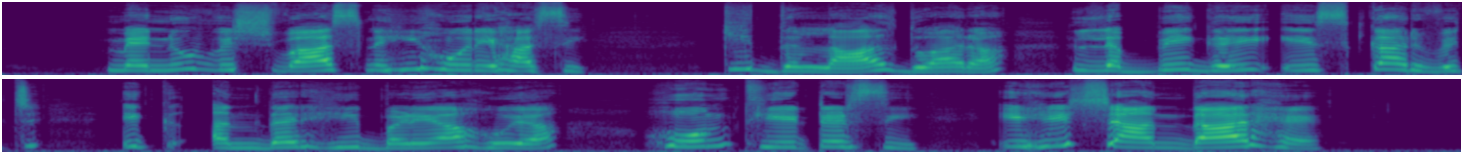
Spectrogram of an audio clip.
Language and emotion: Punjabi, surprised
